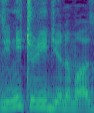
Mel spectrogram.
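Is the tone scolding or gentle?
scolding. It is shouted in a scolding tone.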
